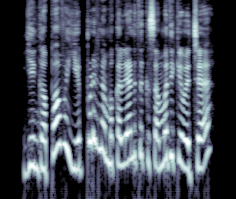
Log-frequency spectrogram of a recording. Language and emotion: Tamil, surprised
